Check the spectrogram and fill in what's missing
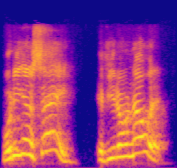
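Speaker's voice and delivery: playful challenge. Pretend. Teasing kids with a challenge.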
